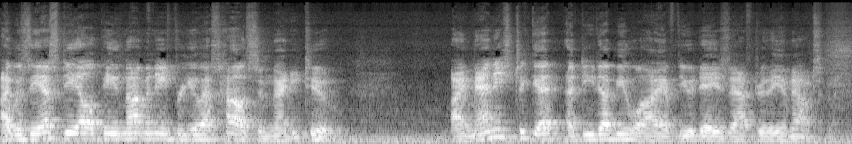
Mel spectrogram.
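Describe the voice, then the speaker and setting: Audible room echo surrounds a man speaking at a medium pitch and fairly quick pace with ordinary pitch variation. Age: 70s. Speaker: political activist. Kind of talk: convention speech.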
